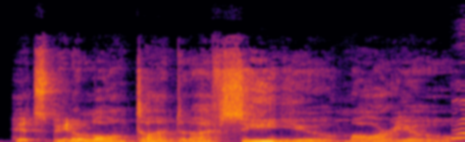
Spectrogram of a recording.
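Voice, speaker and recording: A man's put-on character voice, growling and very deep, at a very slow pace, with slight echo and loud background noise. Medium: solo performance. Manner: taunting, menacing.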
